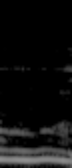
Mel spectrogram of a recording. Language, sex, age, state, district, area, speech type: Assamese, female, 30-45, Assam, Dibrugarh, rural, spontaneous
